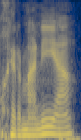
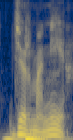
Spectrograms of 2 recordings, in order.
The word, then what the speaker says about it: Germanía: utiliza la Germanía para sustentar este poder. Lo que pronunciamos los castellanos a lo bruto como Germanía es en realidad Germanía. En Valencia Germá es hermano, Germanía, hermandad.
